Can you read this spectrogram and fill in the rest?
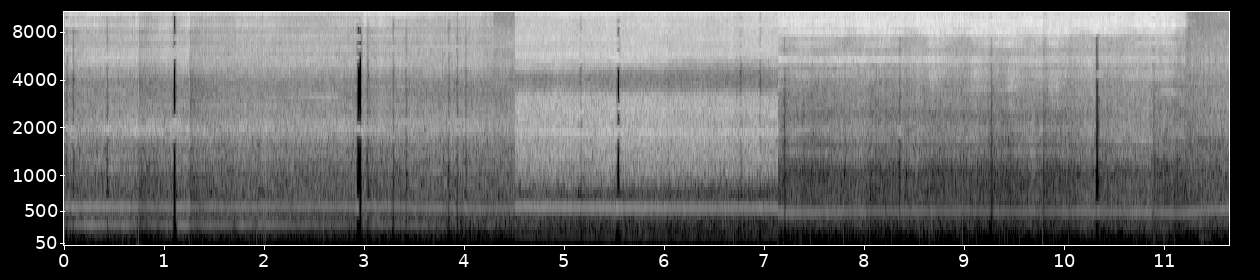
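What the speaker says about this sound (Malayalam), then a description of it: "അപ്പം നൈസ് പ്രോ കട്ടിങ് തുടങ്ങിയേക്കാം" A power tool cuts metal pipe for a homemade drift trike build, a steady high grinding whine that holds for about eleven seconds and shifts pitch a few times as the cut progresses, with no talk.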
